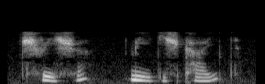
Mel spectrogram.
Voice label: "schwache", Bas Rhin; medecine; asthénie

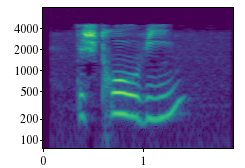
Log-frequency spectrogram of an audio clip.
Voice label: "strohwin", Bas Rhin; vin; vin de paille

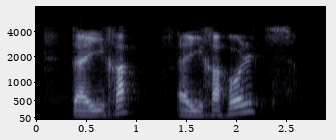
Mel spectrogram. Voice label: "eiche", alsace

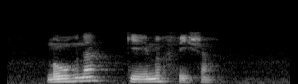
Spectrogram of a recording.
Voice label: "morje", alsace; peche

